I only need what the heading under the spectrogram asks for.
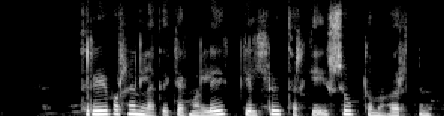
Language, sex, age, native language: Icelandic, female, 30-39, Icelandic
